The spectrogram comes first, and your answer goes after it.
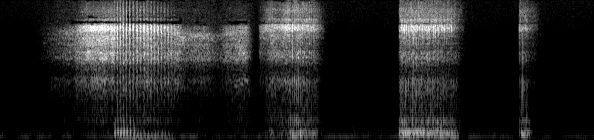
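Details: American Pit Bull Terrier asleep indoors, snoring in three drawn-out raspy breaths followed by a short snort, each breath hoarse and hissing with a low rumble, a faint steady hum underneath.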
